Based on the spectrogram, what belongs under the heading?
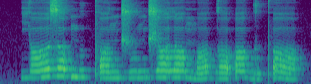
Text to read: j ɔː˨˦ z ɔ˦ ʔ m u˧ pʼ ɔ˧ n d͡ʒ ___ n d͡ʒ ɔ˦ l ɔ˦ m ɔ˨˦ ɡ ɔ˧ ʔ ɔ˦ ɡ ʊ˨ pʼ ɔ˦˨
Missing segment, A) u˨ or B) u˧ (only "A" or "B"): B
